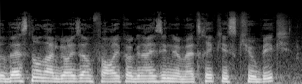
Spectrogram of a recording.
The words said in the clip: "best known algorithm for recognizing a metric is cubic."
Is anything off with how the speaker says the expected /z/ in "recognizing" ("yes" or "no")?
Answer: no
